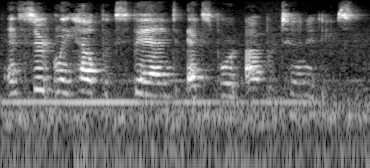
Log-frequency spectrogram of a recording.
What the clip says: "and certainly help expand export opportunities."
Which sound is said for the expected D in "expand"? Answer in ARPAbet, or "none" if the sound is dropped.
D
